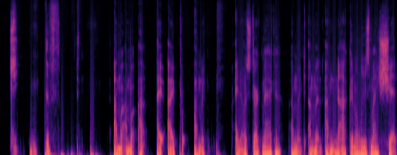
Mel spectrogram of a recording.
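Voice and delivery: angry, stumbling stammer, tripping over words. Talking about press briefings and the media, angry stuttering. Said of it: "I'm already stuttering 'cause I'm getting pissed off".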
